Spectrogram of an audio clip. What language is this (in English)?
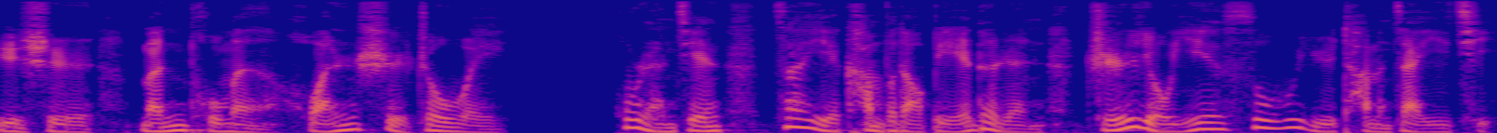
Chinese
